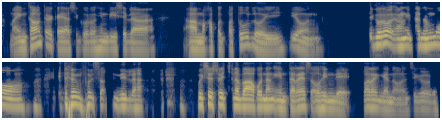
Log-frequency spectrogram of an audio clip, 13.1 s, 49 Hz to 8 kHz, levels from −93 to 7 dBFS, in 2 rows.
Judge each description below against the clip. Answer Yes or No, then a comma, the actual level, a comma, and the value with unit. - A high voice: No, low, 125 Hz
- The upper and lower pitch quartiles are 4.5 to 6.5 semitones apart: Yes, average, 4.8 semitones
